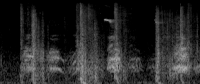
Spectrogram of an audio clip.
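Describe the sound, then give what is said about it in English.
Guard dogs, Chihuahuas and elderly pugs, barking: a rapid series of four or five sharp, fairly loud barks, with no talking over them. “Bloody hell, he's got guard dogs!”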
